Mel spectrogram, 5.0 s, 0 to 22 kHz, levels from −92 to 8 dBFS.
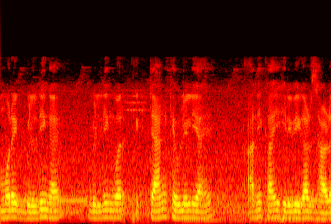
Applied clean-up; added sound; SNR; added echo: none; Telephone; 17 dB; none.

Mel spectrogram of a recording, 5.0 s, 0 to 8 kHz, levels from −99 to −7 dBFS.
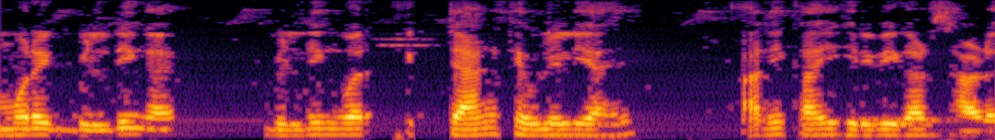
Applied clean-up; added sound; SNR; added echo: classical method spectral subtraction.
